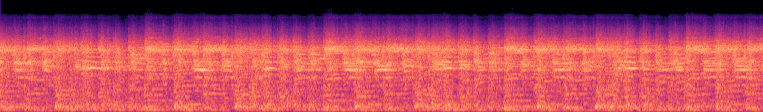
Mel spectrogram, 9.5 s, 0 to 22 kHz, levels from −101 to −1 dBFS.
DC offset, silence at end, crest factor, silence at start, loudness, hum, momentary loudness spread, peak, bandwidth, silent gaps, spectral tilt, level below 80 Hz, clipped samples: under 0.1%; 0 s; 10 dB; 0 s; -11 LUFS; none; 2 LU; -2 dBFS; 12.5 kHz; none; -2.5 dB/octave; -48 dBFS; under 0.1%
